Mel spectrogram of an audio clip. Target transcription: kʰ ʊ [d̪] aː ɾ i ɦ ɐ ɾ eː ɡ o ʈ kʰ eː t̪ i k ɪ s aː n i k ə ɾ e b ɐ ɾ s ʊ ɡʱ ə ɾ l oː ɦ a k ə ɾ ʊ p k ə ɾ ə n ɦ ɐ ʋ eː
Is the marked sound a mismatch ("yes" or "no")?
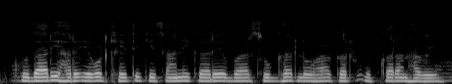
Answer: no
